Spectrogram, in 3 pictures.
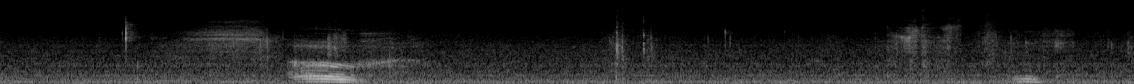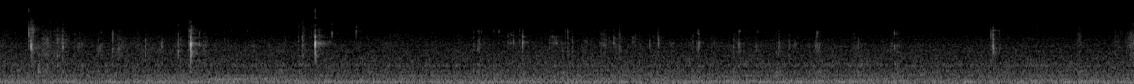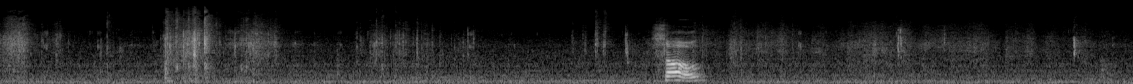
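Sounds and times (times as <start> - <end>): food crunching: 10.5 - 15.1, 15.8 - 20.5, 22.1 - 29.2, 29.8 - 33.9
chewing with wet mouth clicks: 11.0 - 15.0, 15.9 - 20.4, 21.1 - 21.4, 33.3 - 33.6.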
